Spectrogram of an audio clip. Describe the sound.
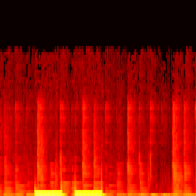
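A telephone rings unanswered during a radio phone-in call, sounding as two steady, even tones of about half a second each over a low background.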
